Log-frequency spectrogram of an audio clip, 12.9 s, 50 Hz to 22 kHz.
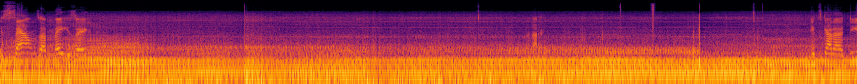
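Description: A deep, rumbling motorcycle engine with a D&D Billet Cat 2-into-1 aftermarket exhaust idles and revs steadily up close in the city, its throaty exhaust note running loud throughout.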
